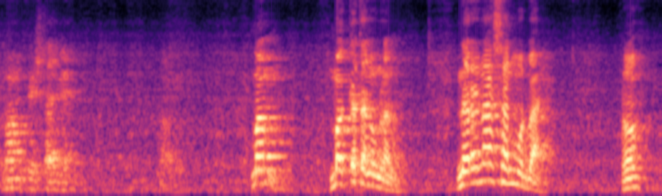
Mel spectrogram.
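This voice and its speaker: Male seminar trainer, teasing banter, slightly high voice, echoey training room, noisy background. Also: big pitch swings, measured pace, sharp tone. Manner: teasing, banters with the audience, often asks "right?". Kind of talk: live seminar talk to trainees.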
